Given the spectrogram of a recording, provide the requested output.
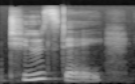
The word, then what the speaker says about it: Tuesday: One thing I want you guys to bear in mind is that the S in Tuesday is actually pronounced with a Z sound, Z, Tuesday, Tuesday. And the U in this instance is pronounced like an ooh sound, okay?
